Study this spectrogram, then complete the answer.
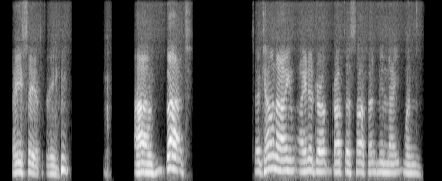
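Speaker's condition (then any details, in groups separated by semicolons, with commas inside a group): Cerebral palsy; diagnosed at 13 months; predicted never to talk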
